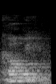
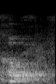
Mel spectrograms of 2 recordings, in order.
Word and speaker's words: Kobe: Kobe so much that he named his son Kobe, but it's not pronounced Kobe.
